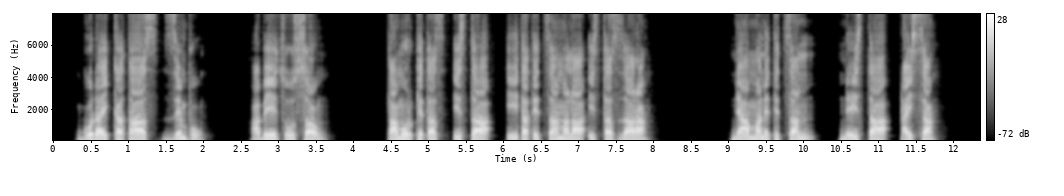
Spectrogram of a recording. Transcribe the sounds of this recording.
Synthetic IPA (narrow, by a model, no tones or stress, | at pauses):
ɡɔd̪ɐjkːɐt̪aːs | zɛmpːɔ̰ | ʔɐ̰beːt͡sʼo̞ːsːɐw | t̪ɐmɔɾkːɛt̪ɐs | ɪst̪ːɐ | iːt̪ɐt̪ɛt͡sːaːmɐlɐʔɪst̪ːɐs̬zaːɾɐ | nɛɐmːɐnɛt̪ɛt͡sːɐnː | ɛɪst̪ːɐɗɐjsːɐ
